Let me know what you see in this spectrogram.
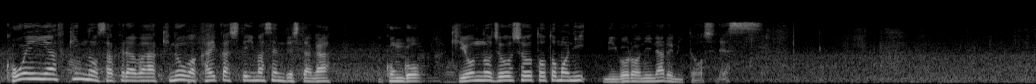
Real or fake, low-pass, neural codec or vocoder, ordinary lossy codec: real; 7.2 kHz; none; none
